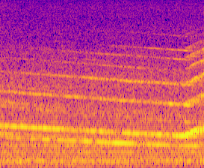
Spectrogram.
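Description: A wailing police or ambulance siren sweeps steadily at a distance, slowly growing nearer as it passes, with no talking.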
